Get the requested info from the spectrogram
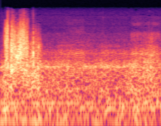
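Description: Motorbike on the move: wind buffeting the microphone over a steady low engine and road rumble, with a loud gust of wind hiss in the first half second.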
